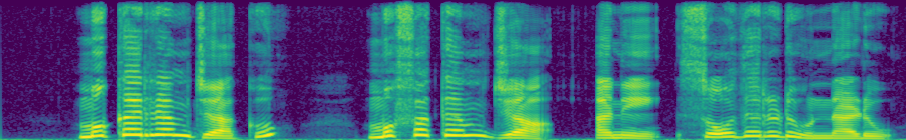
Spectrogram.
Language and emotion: Telugu, neutral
